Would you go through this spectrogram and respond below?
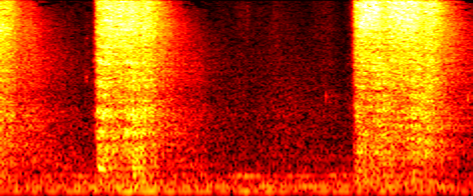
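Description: Two bursts of R&Co Balloon hair product sprayed close by, each a loud airy hiss lasting about half a second, separated by a quiet pause.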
